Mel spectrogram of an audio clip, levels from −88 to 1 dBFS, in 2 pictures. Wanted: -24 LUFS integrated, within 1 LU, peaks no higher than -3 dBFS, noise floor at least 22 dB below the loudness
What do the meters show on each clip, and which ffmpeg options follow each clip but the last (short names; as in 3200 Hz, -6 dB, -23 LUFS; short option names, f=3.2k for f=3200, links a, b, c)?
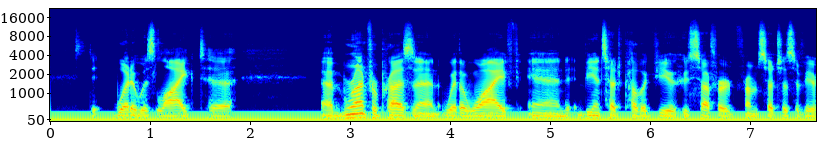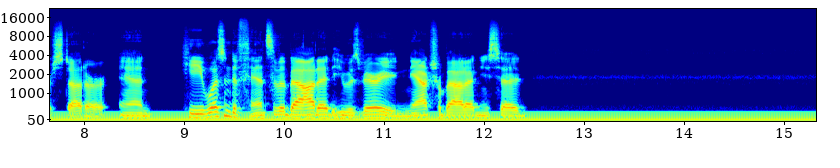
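hum 60 Hz; harmonics up to 300 Hz; hum level -30 dBFS; loudness -26.5 LUFS; peak -5.5 dBFS; loudness target -24.0 LUFS
-> -af "bandreject=f=60:t=h:w=6,bandreject=f=120:t=h:w=6,bandreject=f=180:t=h:w=6,bandreject=f=240:t=h:w=6,bandreject=f=300:t=h:w=6"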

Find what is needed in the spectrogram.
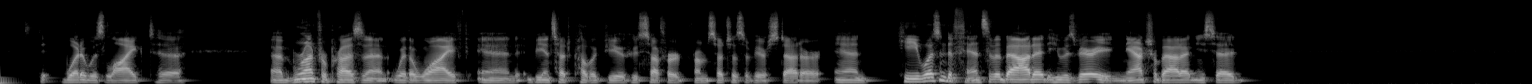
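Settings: hum none; loudness -26.0 LUFS; peak -5.5 dBFS; loudness target -24.0 LUFS
-> -af "volume=2dB"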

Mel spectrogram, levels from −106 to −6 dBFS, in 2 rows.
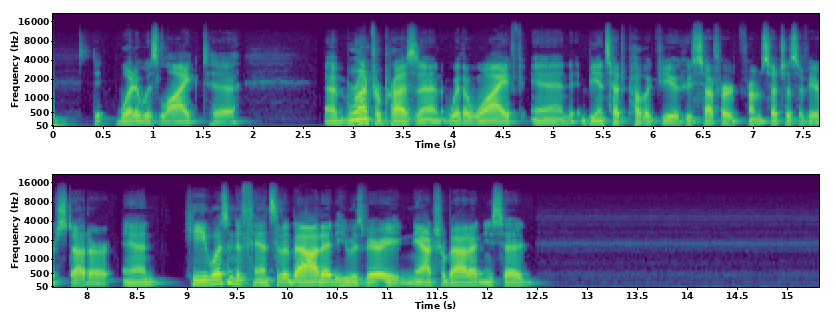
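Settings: loudness -24.5 LUFS; peak -3.5 dBFS; noise floor -72 dBFS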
